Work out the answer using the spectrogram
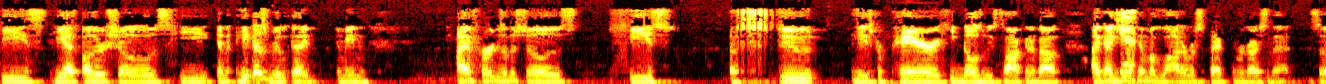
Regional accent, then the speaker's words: Ohio, United States; And I was born in Ohio. I don't know how that happened. To this day, I'm 40 years old

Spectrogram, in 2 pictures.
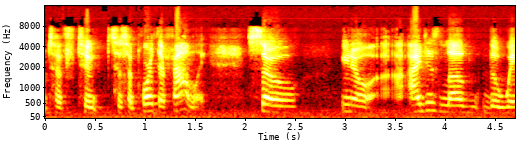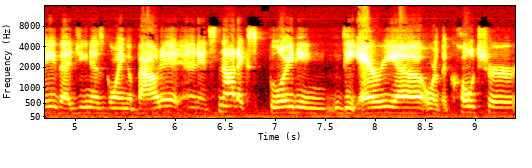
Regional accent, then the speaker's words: Hawaii, United States; moved away as an adult; now in Los Angeles, United States; I I grew up in Hawaii. Yeah. And I moved to LA when I was nineteen or twenty.

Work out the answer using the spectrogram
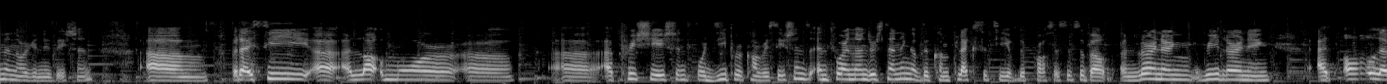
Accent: Morocco; moved away; growing up in Morocco.

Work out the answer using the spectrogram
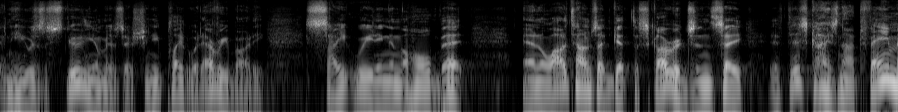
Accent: Brooklyn, New York, United States; I'm from Brooklyn. He was from the Bronx.

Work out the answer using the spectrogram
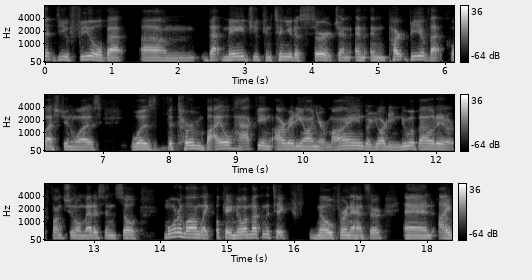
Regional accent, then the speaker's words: Toronto, Ontario, Canada; moved away as an adult; I grew up in Toronto

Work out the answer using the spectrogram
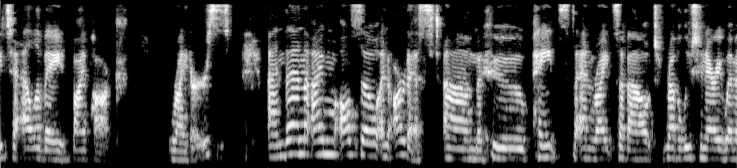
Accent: Atlanta, Georgia, United States; I grew up in Atlanta, which is the Bible Belt, part of the Bible Belt.

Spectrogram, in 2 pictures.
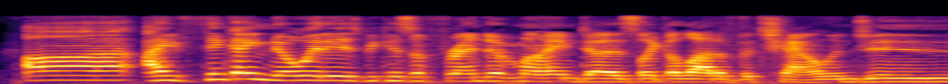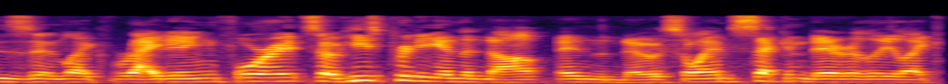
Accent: Orange County, California, United States; moved away as an adult; now in Los Angeles, United States

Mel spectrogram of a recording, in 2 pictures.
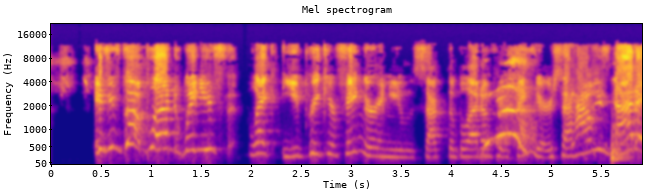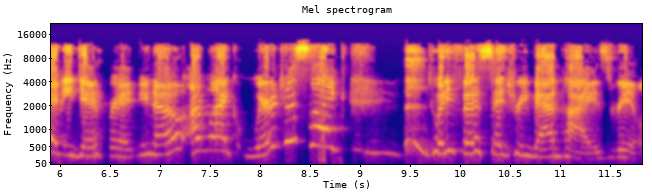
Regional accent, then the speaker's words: Perth, Western Australia, Australia; We're both from Perth, Western Australia.

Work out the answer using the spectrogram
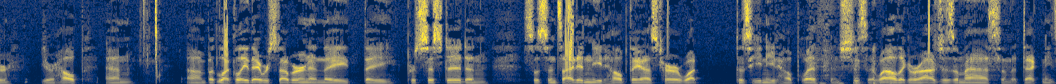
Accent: Texas, United States; I grew up in Texas, and I've been in construction my whole life

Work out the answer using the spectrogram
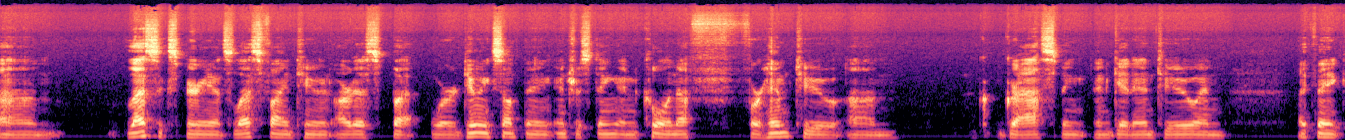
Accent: Kalamazoo, Michigan, United States; accent: Michigan; growing up in Michigan

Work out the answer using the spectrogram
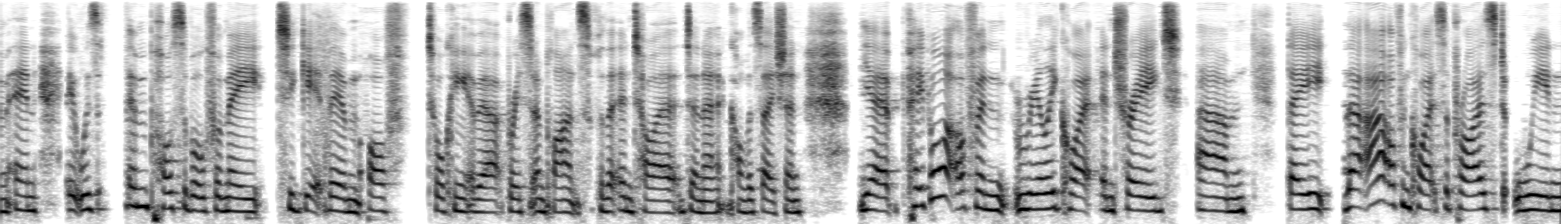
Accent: New Zealand; I am from New Zealand, and in high school I played a lot of sport

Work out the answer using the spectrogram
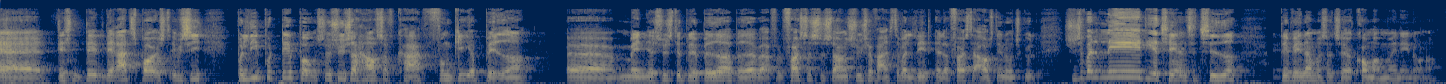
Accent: Denmark

